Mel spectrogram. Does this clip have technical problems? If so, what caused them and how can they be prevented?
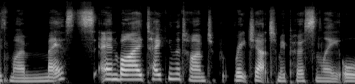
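Yes. At 0.53 to 0.55 s the speech jumps forward with no gap, as if roughly 0.4 s vanished. This is a skip ahead: a queued stretch of audio was dropped, in transit or by an overflowing jitter buffer, and the two sides were spliced together directly, cutting delay by roughly that amount. Sizing the buffer to absorb bursts and shrinking it gradually would prevent it.

From 1.07 to 3.34 s the speech sounds hurried, running at about 108% speed with its pitch unchanged. This is a jitter buffer speed-up: the buffer held too much audio and repeatedly removed pitch-period-sized pieces, roughly a fifth of a second in total. Steadier packet delivery, or a gentler catch-up rate, would prevent it.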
